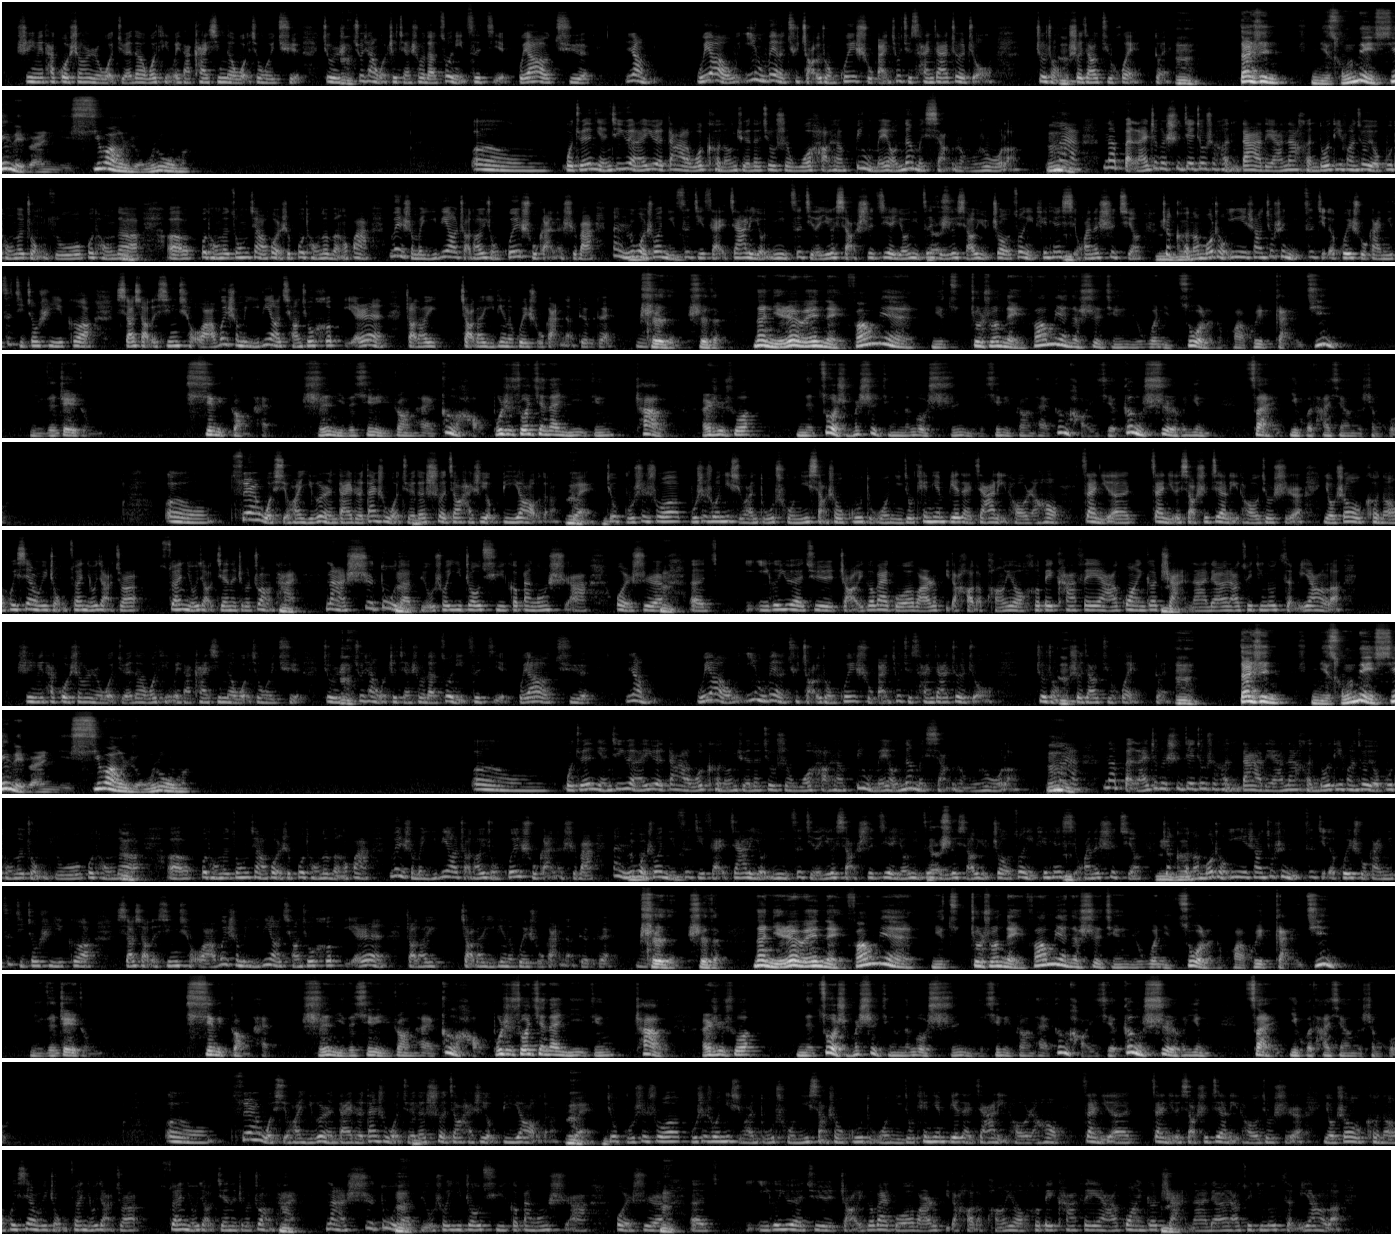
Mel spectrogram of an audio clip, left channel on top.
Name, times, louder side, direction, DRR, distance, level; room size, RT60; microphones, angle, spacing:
voice 1, 0.0-5.9 6.2-6.5 7.0-11.7 18.6-24.1 24.4-48.3 70.9-84.9 85.2-86.5 86.8-90.6 91.0-97.1, left 3 dB, 40° left, 0.7 m, -32 dB
voice 2, 12.4-12.8 13.1-15.8 24.4-24.6 29.0-29.2 34.1-34.3 37.1-37.3 38.5-38.6 39.4-39.8 48.2-49.0 49.3-55.1 56.0-56.5 57.6-58.4 58.7-62.4 62.7-63.2 63.7-67.8 68.2-69.7 73.8-73.9 75.3-75.7 86.4-86.5 87.5-87.7 90.2-90.3 95.2-95.3, right 2 dB, 15° right, 0.4 m, -25 dB
15.0 x 5.0 x 4.3 m
head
